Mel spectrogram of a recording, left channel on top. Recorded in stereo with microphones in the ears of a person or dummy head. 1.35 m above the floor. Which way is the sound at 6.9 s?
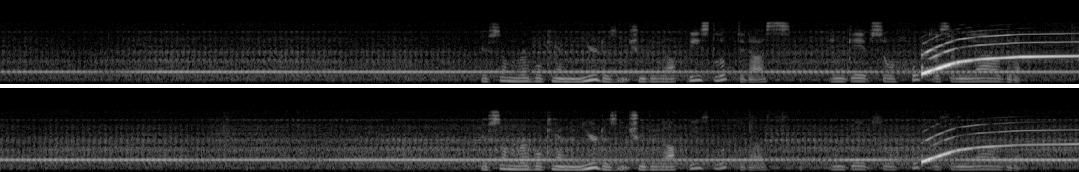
65° left (ahead or behind).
